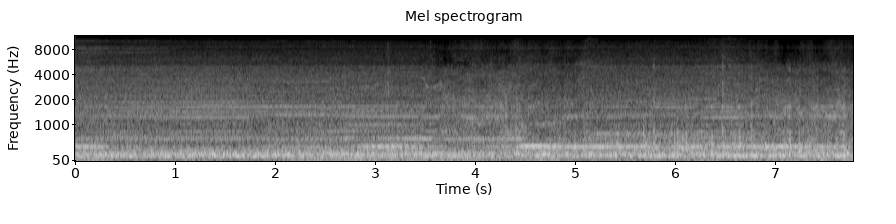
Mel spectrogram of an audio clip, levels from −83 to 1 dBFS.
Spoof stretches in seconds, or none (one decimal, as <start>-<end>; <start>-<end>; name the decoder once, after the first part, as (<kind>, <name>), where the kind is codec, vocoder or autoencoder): 3.6-5.1 (codec, HILCodec); 6.7-7.8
